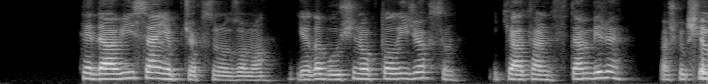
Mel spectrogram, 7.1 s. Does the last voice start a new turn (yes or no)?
yes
